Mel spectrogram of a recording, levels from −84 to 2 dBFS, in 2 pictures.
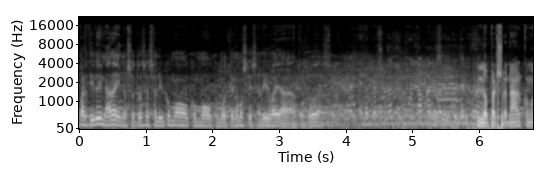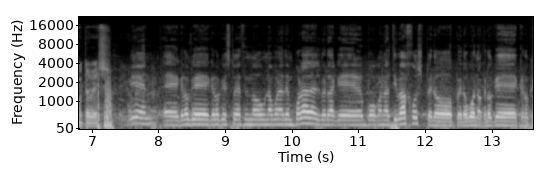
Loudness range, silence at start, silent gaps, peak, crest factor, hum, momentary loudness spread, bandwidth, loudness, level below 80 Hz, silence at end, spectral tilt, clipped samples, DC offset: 6 LU; 0 s; none; -4 dBFS; 16 dB; none; 9 LU; 17 kHz; -21 LUFS; -40 dBFS; 0 s; -7 dB/octave; under 0.1%; under 0.1%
